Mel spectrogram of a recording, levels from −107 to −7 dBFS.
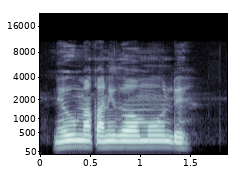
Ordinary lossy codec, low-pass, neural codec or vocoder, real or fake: none; 10.8 kHz; none; real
